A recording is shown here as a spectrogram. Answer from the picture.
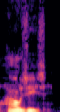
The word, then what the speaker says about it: houses: Vậy số nhiều houses phát âm với âm is. To house phát âm với âm z là cho tạm trú hay là cấp nhà cửa.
